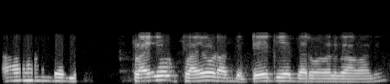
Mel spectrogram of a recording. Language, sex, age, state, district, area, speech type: Telugu, male, 18-30, Telangana, Mahabubabad, urban, conversation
